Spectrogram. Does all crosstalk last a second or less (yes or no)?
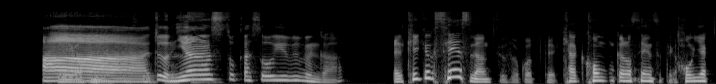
no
